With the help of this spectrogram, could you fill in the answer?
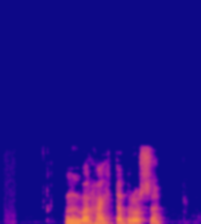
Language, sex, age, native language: Icelandic, female, 10, Icelandic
